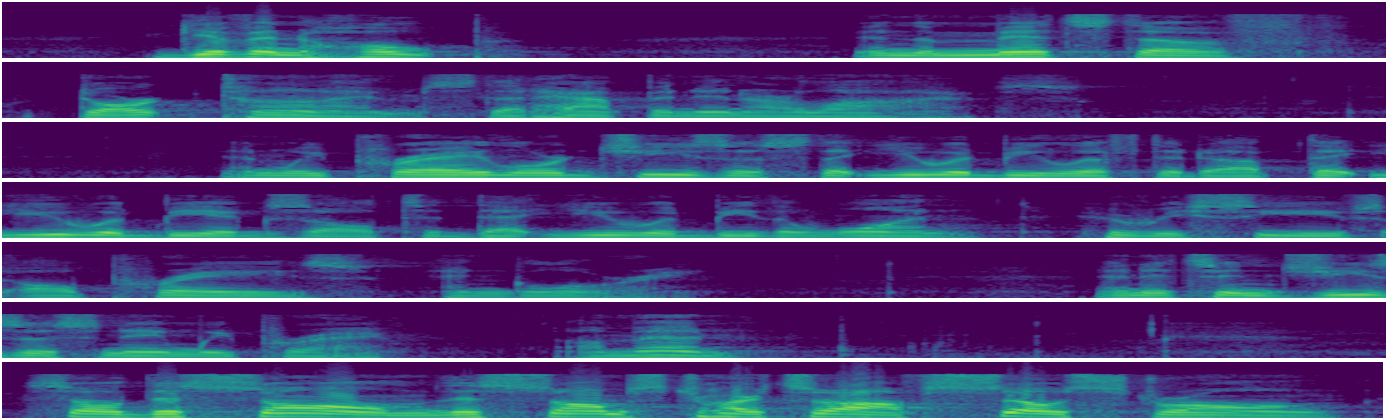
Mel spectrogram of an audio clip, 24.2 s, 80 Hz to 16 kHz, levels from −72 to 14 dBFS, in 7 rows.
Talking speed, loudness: 145 wpm, -14 LUFS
